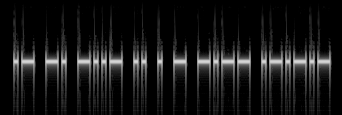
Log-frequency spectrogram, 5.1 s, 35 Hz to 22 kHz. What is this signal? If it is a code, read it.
Morse code, heard as a keyed tone, about 20 wpm, 700 Hz. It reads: ANXIETY.
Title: Sentences from Top 1600 Words 20wpm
